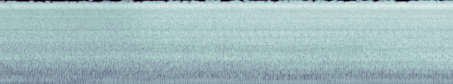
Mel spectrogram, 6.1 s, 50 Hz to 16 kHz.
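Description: Honda 3.5-litre V6 idling steadily and running smooth with no rattle, its new timing belt and tensioner fitted. The engine gradually gets louder.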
